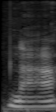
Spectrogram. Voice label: "na", pingyam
